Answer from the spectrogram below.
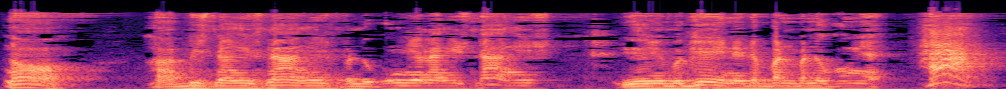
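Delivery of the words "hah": sudden high startled squeak; shocked hah. Real, not acted. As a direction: react in loud disbelief. (kaget melengking)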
